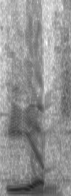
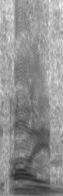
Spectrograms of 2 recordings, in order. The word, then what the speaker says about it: Eames: And Ashley Eames, am I pronouncing it? It is Ashley Imes. Imes, yep. Thank you.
